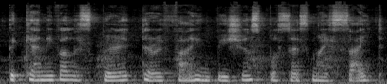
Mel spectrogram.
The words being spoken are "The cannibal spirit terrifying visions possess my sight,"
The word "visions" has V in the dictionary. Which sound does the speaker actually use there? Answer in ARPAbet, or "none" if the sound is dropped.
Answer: B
